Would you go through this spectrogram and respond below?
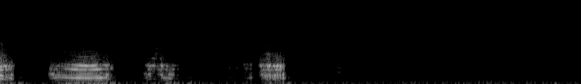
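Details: Boncănit, the rutting roar of a Carpathian red deer stag, Bucovina, breeding season 2021: a run of four bellows, one long and full, then shorter grunting roars fading out, followed by quiet.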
